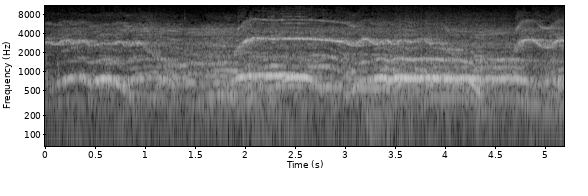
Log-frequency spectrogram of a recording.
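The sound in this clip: A concert crowd yells and cheers at a rock show in Unterföhring, Germany. Many voices shout and whoop in wavering tones, growing louder partway through and holding steady to the end.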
